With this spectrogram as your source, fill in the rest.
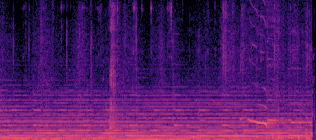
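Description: A dog whimpers and gives small yips in a TV drama scene, set against a steady layered music or ambient bed, with the faint cries rising briefly and no clear speech.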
